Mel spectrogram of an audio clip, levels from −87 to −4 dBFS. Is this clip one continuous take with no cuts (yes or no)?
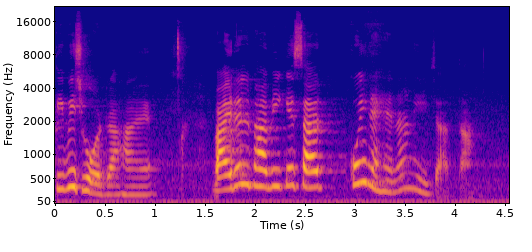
no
